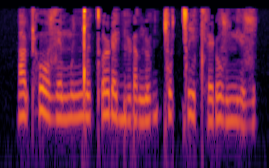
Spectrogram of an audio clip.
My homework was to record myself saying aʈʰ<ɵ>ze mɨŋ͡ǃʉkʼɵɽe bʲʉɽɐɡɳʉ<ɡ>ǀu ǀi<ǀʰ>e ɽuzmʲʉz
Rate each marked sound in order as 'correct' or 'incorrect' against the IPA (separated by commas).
incorrect, correct, incorrect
